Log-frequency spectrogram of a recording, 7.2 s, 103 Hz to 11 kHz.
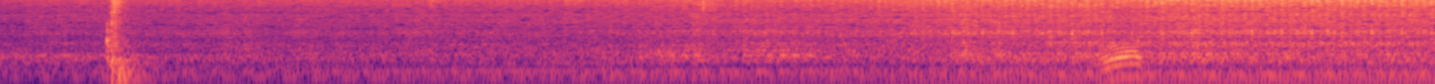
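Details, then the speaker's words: Opel Vivaro / Renault Trafic 1.9 diesel idling, right side, quiet with belt off: dry, uneven crackle returns once the belt is fitted; injector ruled out, not the cause. "ремешок одели заводим и слышим как с правой стороны обратно начинает трещать"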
